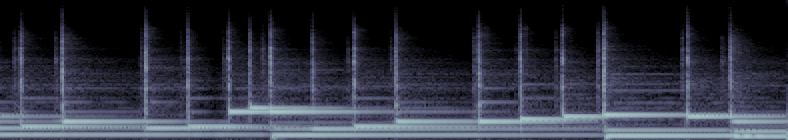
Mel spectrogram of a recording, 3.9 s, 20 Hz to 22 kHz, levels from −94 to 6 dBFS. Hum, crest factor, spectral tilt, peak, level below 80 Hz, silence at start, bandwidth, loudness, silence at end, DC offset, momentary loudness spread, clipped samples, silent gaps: none; 16 dB; -7 dB/octave; -8 dBFS; -68 dBFS; 0 s; 11 kHz; -25 LUFS; 0 s; under 0.1%; 4 LU; under 0.1%; none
